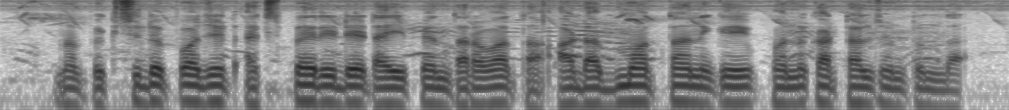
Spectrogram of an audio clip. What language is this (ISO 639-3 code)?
tel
